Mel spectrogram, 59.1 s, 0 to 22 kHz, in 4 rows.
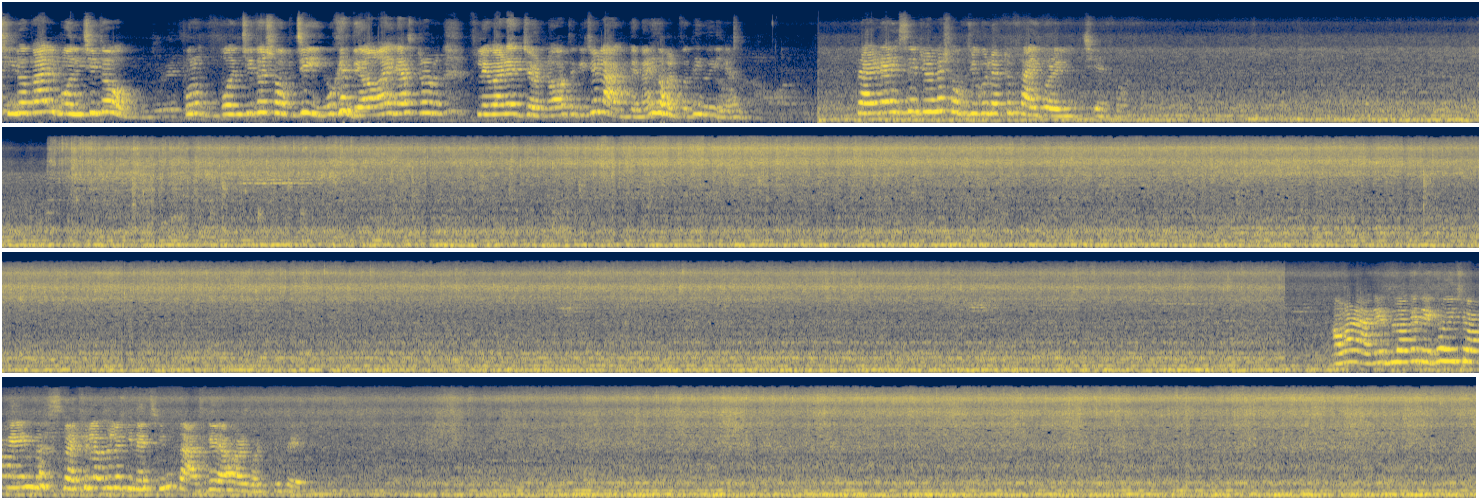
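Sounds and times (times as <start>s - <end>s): vegetables sizzling in oil: 15.2s - 59.0s.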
